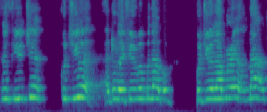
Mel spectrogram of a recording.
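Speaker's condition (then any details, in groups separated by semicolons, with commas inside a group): Cerebral palsy; uses a wheelchair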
